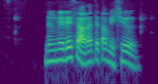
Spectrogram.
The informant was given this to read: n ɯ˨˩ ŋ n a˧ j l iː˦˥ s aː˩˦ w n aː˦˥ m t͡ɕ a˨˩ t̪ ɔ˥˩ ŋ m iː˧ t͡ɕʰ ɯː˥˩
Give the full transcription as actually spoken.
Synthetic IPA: n ɯ˨˩ ŋ n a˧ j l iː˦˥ s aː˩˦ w n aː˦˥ n t͡ɕ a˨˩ t̪ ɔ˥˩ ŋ m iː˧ t͡ɕʰ ɯː˥˩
